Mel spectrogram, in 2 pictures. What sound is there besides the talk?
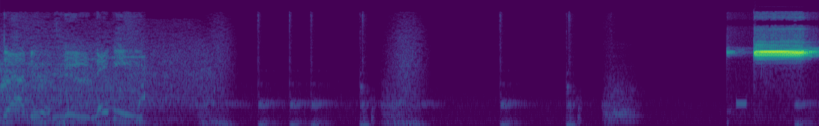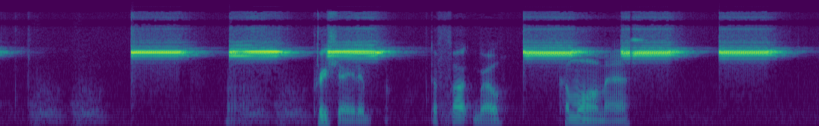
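building fire alarm going off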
